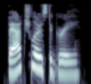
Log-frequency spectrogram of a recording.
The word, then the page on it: bachelor's degree: British English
